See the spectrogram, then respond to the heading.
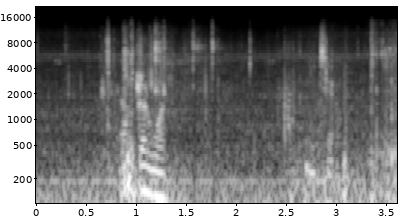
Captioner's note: luggage handle clacks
